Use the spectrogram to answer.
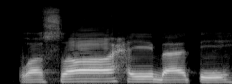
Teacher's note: Hi-nya itu dipanjangkan ya. 2 harokat.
